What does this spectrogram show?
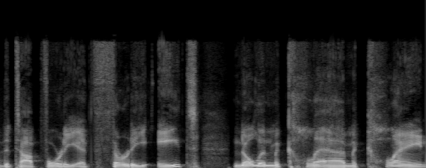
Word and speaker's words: Nolan McLean: Nolan Mlan, not Mlean, Nolan Mlan of the New York Mets, like Matt Mlan, but it's spelled man.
